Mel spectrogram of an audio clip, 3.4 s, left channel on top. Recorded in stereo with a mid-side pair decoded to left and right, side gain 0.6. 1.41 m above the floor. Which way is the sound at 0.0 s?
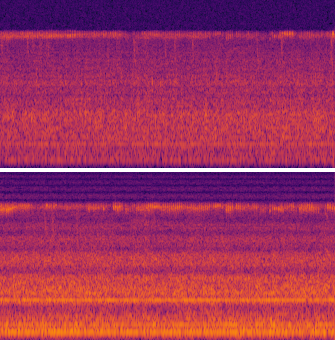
70° right.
